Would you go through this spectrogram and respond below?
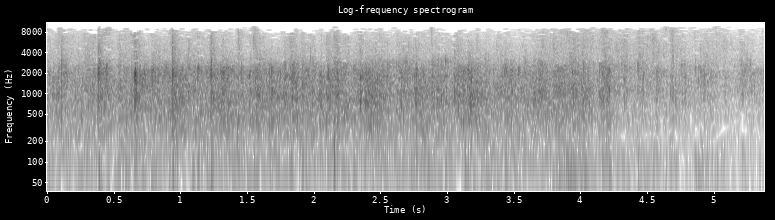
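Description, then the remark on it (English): A crowd claps for the Lord steadily for several seconds, a dense, even wash of hand claps with a few sharper claps standing out, tapering slightly toward the end. No one speaks. “Give the Lord a hand clap, would you?”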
